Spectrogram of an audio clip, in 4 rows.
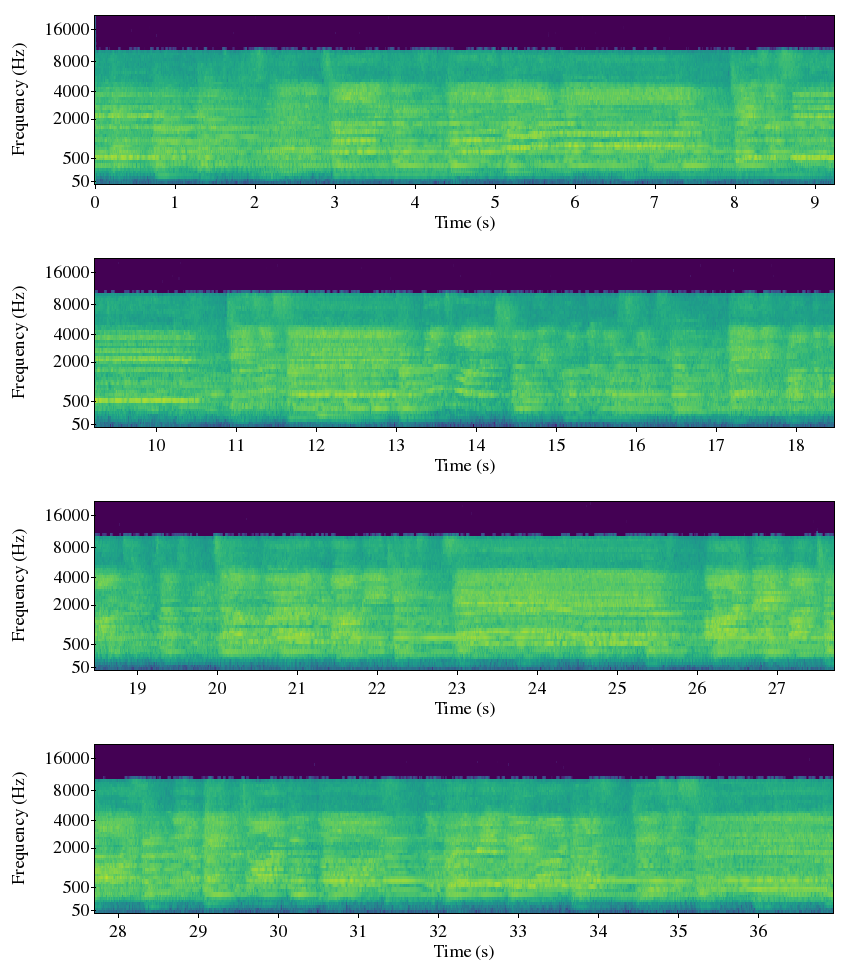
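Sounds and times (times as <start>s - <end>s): women's choir singing a hymn: 0.0s - 36.9s.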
